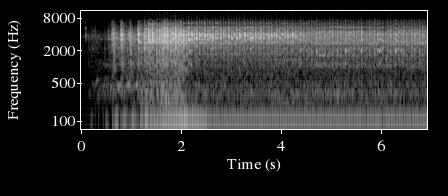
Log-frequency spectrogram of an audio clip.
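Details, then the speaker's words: Yamaha Lexi 125 scooter that showed error code 61, now starting after a worn spark plug was replaced: after a few cranks it fires and settles to an uneven, harsh idle, still running rough; engine teardown planned. "ternyata ada di busi ketika businya saya ganti dia hidup walaupun gak normal ya suaranya kasar"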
